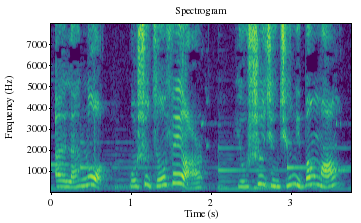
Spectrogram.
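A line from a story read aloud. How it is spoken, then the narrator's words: Calling out repeatedly. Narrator (Chinese): 连喊三遍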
